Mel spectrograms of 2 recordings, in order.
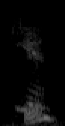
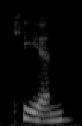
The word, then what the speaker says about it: Kian: And then we had said the twins, Elena and how do you pronounce? Kian. Kian. Kian. Yeah. It's like Kieran.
